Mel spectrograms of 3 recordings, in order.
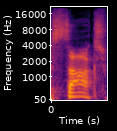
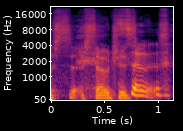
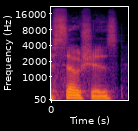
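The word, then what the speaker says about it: Socs: the actors playing the Sox were given leather-bound scripts and were put up in Sox. Oh, the Soches. That's right. I forgot it's pronounced weird. It's not pronounced how it's spelled. No. The Soches were given leather-bound scripts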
